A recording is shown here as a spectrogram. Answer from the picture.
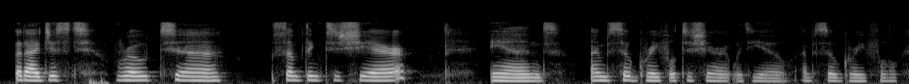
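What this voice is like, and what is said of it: Hoarse, strained sick-sounding voice. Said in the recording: “my voice is challenged. I've been sick with the flu.”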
